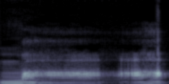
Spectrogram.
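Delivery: ma with falling-rising third tone, dipping then rising. Teaching mandarin tones, the speaker says the third-tone syllable: dipping then rising tone. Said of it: "my voice first dropped a bit and then rose".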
